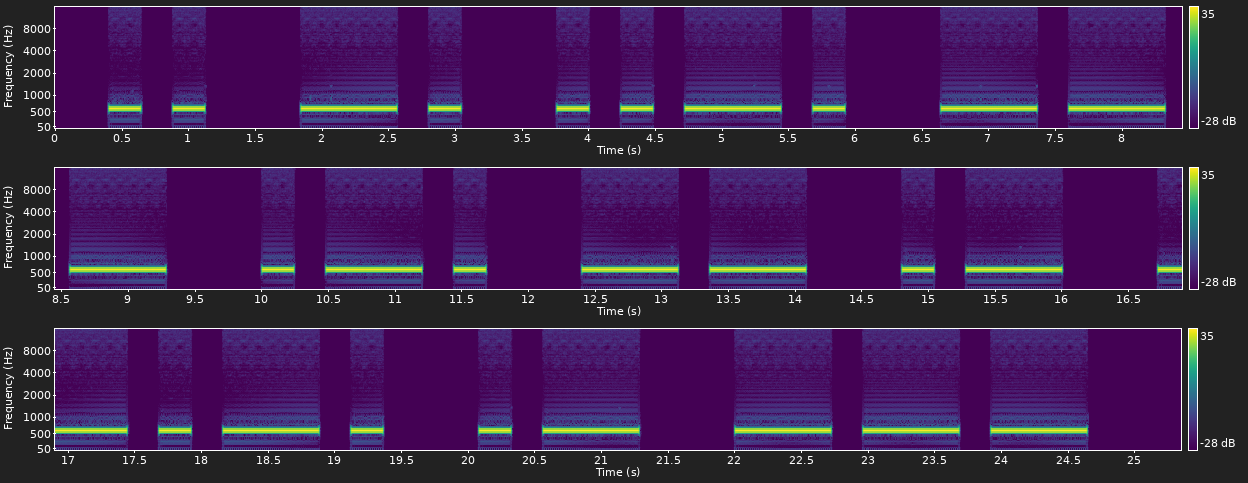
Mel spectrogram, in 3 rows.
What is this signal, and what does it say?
Morse code, heard as a keyed tone, about 5 wpm, 600 Hz. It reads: INFORMACAO
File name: CW / 5PPM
